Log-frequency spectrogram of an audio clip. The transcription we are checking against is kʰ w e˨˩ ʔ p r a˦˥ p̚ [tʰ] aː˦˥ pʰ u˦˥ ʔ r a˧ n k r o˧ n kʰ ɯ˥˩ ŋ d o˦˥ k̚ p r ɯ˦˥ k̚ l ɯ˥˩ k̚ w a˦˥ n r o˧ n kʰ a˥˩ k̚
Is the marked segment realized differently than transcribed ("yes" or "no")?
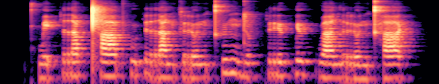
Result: no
